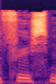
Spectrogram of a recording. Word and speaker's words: Froose: And then we have this little mascot, Milton the Froose Moose. So it's a moose oh, and it I rhymes with fruit.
